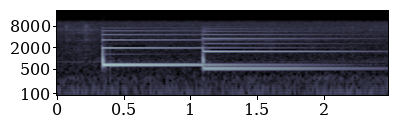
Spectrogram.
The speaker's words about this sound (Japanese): ある日の午後英子さんが居間でテレビを見ているとインターホンが鳴った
